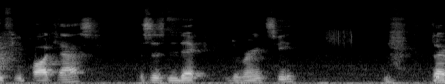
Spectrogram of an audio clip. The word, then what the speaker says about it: Dobrinsky: This is Nik Dobrinsky. Did I pronounce that right? Dobrinsky, close Dobrinsky.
